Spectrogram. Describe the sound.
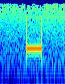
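A telephone busy signal on a call that fails to connect: a single steady low beep lasting about a third of a second, alone over faint line hiss.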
